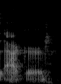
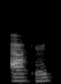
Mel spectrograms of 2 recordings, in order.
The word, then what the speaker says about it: Ackard: Yeah, because that's when Ackard, yes. Acard, whatever his name is. I think it's Ackard. Looking at the pronunciation guide, I think it's Ackard. Okay, Ackard.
